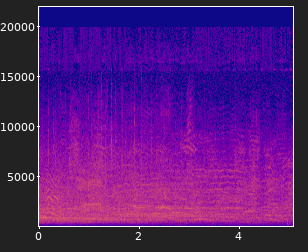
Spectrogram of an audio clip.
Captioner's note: audience chattering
